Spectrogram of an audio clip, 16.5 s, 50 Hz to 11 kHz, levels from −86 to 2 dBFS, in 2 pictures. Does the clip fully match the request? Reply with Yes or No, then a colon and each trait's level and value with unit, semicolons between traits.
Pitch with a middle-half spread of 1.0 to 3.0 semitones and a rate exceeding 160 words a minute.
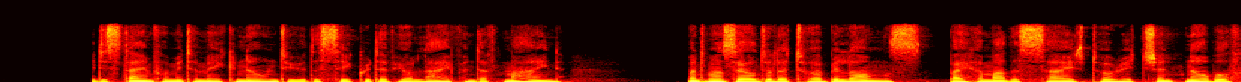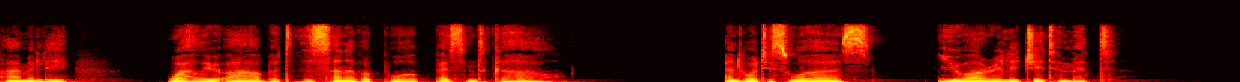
Yes: narrow, 2.5 semitones; average, 185 wpm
